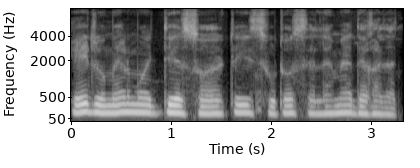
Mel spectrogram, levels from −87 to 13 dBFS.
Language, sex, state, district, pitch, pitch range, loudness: Bengali, male, Assam, Hailakandi, 150 Hz, 140-155 Hz, -15 LUFS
